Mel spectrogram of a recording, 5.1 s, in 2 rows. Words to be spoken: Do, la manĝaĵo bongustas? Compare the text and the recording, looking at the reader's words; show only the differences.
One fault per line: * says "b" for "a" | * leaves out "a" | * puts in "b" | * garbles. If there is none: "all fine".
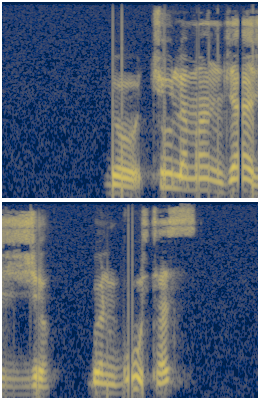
* puts in "ĉu"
